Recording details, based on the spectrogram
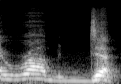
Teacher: All I did was add a voiced D sound at the end.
